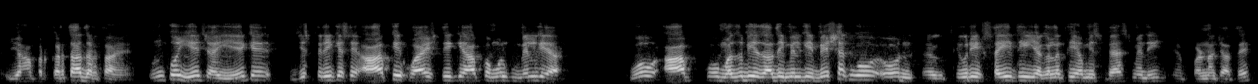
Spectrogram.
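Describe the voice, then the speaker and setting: A man talks earnestly in a slightly raised voice, often pausing with hesitations. The recording is dry and dull, with the highs muffled. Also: no echo. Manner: earnest, measured, frequent hesitations. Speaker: guest from Pakistan. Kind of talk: conversational discussion.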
